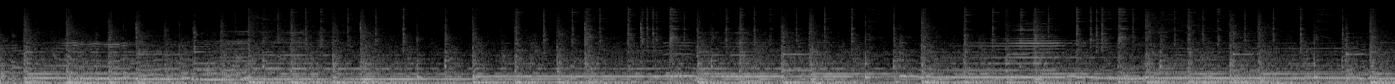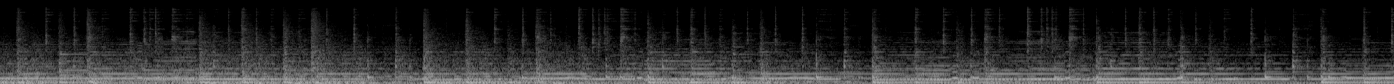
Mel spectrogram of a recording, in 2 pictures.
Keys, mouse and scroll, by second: 3.8 BackSpace, 4.1 click, 6.5 ctrl+d, 7.2 click, 9.5 d, 11.8-22.1 drag, 24.9 Right, 26.9 Right.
